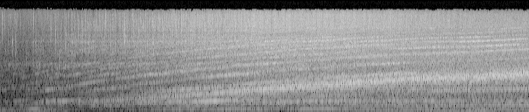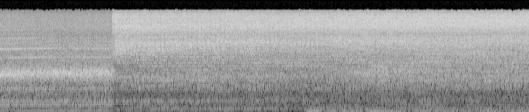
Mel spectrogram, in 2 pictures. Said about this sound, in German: Und ich sage vorher, was passiert. Nämlich die Säge läuft an, mhm. es wird etwas gesägt und dann läuft sie wieder aus.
